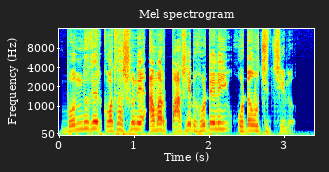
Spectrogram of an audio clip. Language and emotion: Bengali, disgusted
